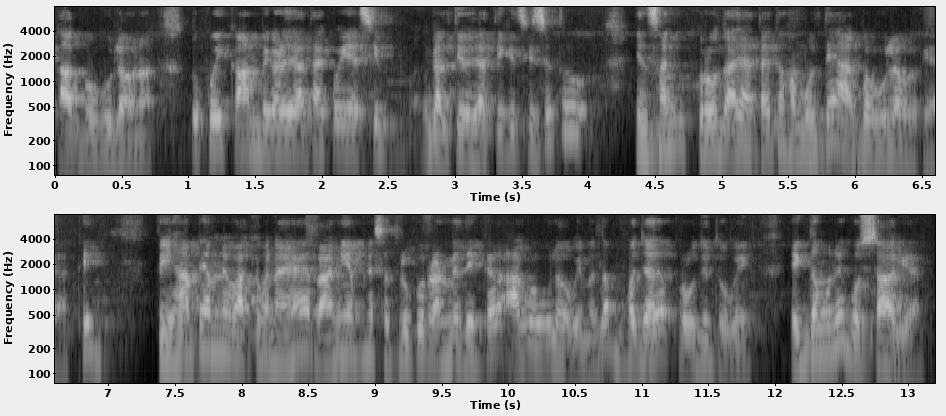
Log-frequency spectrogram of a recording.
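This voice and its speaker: Guy teaching kids a lesson, kinda high voice, explains slow and patient, echoey room. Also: darkish tone. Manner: patient, explains step by step, often addresses children.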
